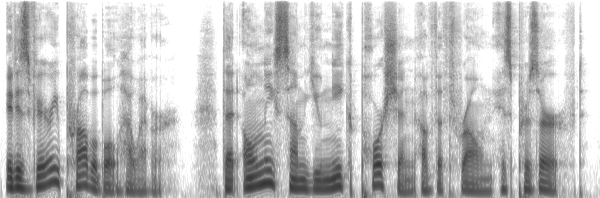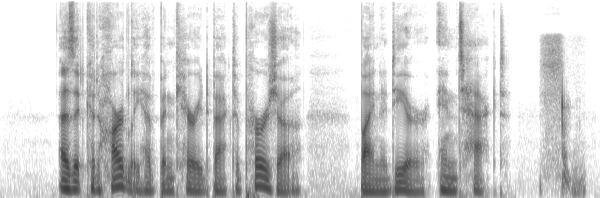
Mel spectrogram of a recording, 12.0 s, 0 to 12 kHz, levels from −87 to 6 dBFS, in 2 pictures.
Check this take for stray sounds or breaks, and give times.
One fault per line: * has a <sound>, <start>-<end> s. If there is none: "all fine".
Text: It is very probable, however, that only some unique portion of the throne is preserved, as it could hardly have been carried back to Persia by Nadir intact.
* has a sniff, 11.4-11.9 s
